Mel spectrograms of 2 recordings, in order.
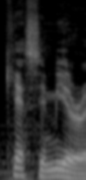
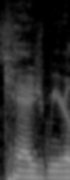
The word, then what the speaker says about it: Casimir: Mall vladislav Victor palaski Casmir I believe is how his name is fully pronounced not cashmir like the sweater a Polish nobleman Soldier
